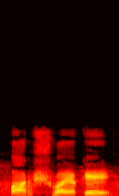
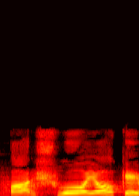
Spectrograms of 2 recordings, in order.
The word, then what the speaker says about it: पार्श्वयके: তারপরে দেখুন নেত্রয়োঃ, নেত্রয়োঃ চিত্রনেত্রা চ, নেত্রয়োঃ চিত্রনেত্রা চ यम घंटातु पार्श्वयके, पार्श्वयके, पार्श्वयके, এইভাবে পার্শ্বয়কে শয় উচ্চারণ হবে, यम यम यम घंटातु पार्श्वयके, यमो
